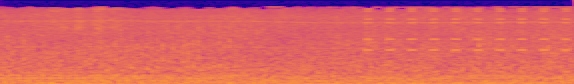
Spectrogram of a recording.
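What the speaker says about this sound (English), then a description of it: "Let's get back in my helicopter." A helicopter in the video game Ghost Recon Wildlands, a dense steady rotor and engine roar filling the whole stretch, loud and unbroken with no talk.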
